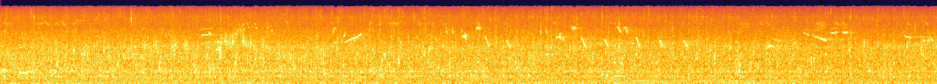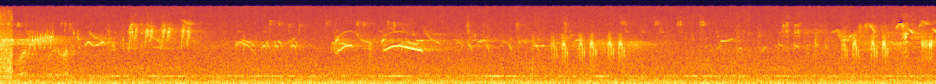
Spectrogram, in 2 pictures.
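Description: Birds chirping and calling in short trills over a steady rushing hiss, which cuts off suddenly about halfway. After that the bird calls go on over a quieter background with a faint steady hum.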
